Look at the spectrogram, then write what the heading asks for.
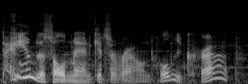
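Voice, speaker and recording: Deep-voiced, animated male streamer. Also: moderate pace, faint music behind. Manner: playful, slangy. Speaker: live streamer. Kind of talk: casual game reaction commentary.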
